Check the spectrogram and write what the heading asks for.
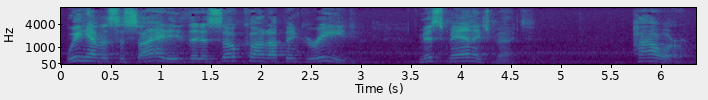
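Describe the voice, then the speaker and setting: A man's voice: sits high, animated, a little slow, bright, forceful tone, a little hiss or hum. A man preaching a conversational homily, with rhetorical questions and emphatic points.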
